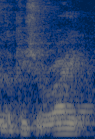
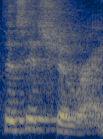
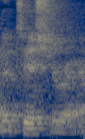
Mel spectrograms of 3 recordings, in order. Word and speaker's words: Letitia Wright: How you say Lucretia Wright? How you say her name? The one that played Siri off of Black Panther? Letitia Wright. Letitia Wright.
